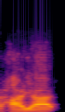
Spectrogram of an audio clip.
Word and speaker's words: Hyatt: Hyatt? Is that how you say it? Yeah, Jalen Hyatt. Yeah, Hyatt.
